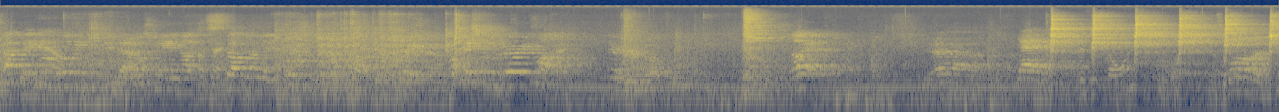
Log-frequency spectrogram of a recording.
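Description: A band plays in a large echoing hall.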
